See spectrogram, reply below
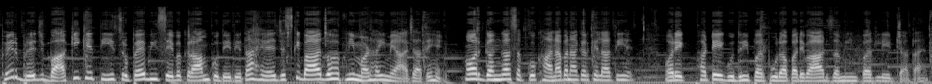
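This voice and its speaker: A woman's voice: mid-range voice, brisk, hardly any pauses, dark tone, soft background music. A woman narrating a scripted moral bedtime story as a dramatised storyteller.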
